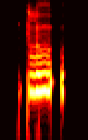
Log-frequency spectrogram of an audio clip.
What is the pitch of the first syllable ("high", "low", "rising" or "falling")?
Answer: falling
